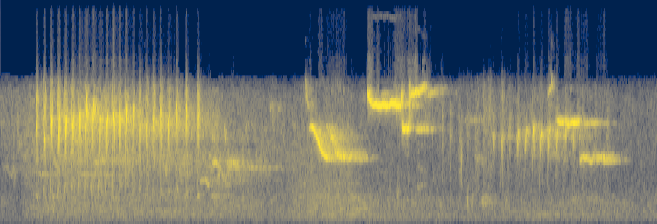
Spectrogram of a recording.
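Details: Brown-headed cowbird (Molothrus ater), song.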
